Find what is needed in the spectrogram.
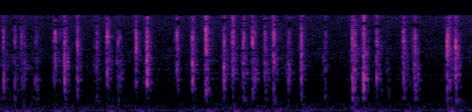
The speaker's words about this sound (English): I'm typing in my own email. There we go.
